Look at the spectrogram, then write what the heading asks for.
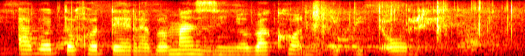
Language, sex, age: South Ndebele, female, 18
